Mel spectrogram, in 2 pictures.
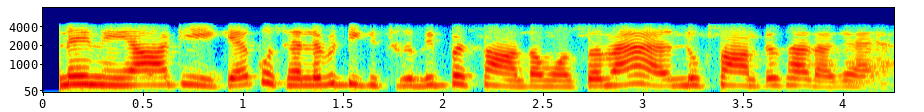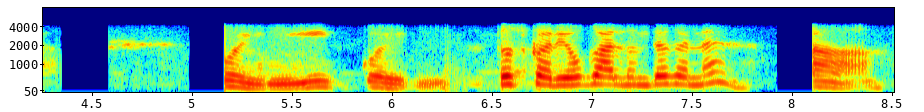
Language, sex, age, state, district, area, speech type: Dogri, female, 45-60, Jammu and Kashmir, Reasi, urban, conversation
